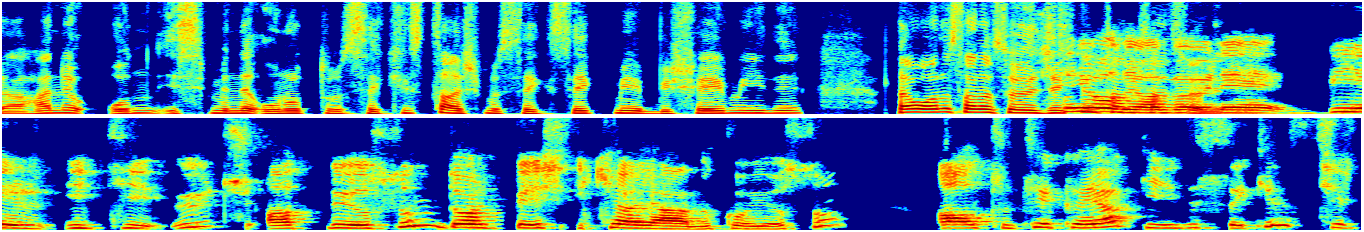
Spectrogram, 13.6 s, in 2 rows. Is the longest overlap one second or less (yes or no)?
no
